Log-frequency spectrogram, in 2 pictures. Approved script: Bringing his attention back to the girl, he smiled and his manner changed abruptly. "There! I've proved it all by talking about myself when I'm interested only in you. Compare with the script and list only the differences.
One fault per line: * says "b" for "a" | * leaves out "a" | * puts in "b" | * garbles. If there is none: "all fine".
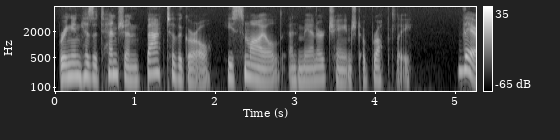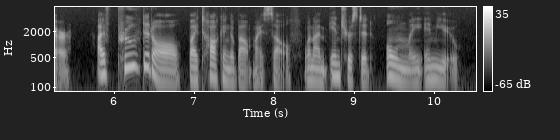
* leaves out "his"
